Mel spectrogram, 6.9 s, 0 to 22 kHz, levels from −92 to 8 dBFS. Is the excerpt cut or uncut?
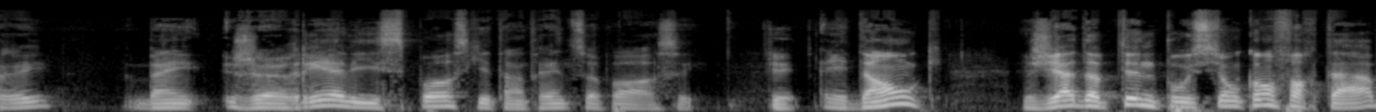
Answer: uncut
